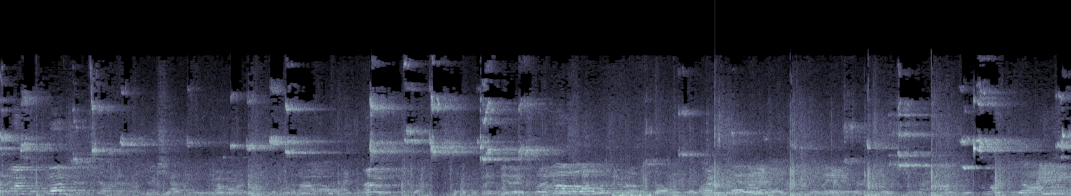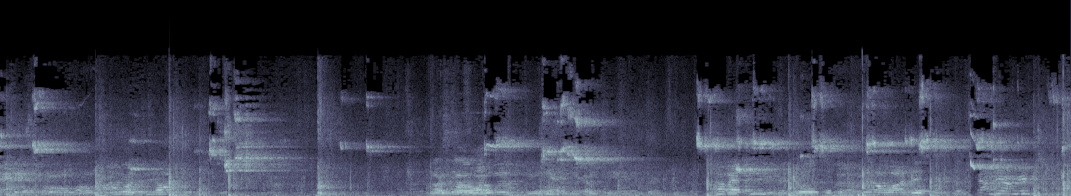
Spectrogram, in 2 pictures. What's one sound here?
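Men shout and call out to each other across an echoing hall.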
